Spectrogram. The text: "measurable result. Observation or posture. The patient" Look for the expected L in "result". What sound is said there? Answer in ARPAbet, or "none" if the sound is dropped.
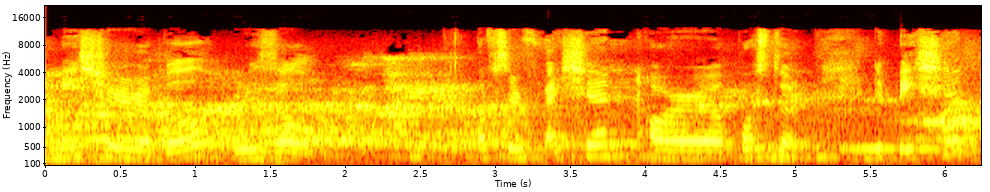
L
